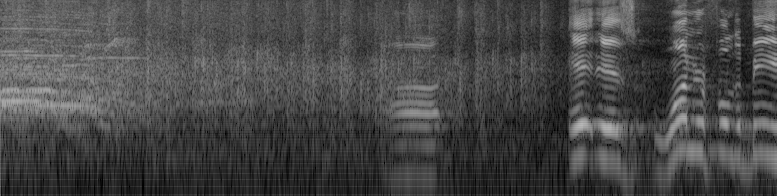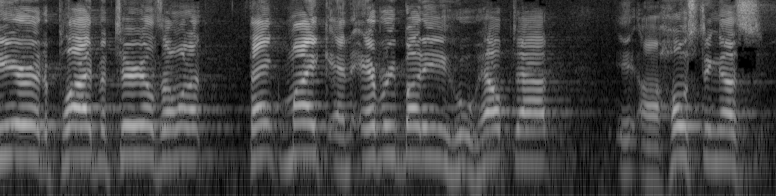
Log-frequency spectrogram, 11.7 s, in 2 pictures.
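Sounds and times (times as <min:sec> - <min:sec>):
applause: 0:00.0 - 0:04.3
speech: 0:04.3 - 0:11.6.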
